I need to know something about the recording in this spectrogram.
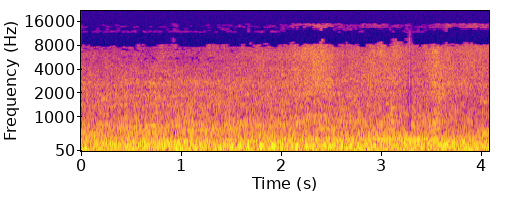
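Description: Steady low mechanical rumble with a constant hum, unbroken throughout.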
